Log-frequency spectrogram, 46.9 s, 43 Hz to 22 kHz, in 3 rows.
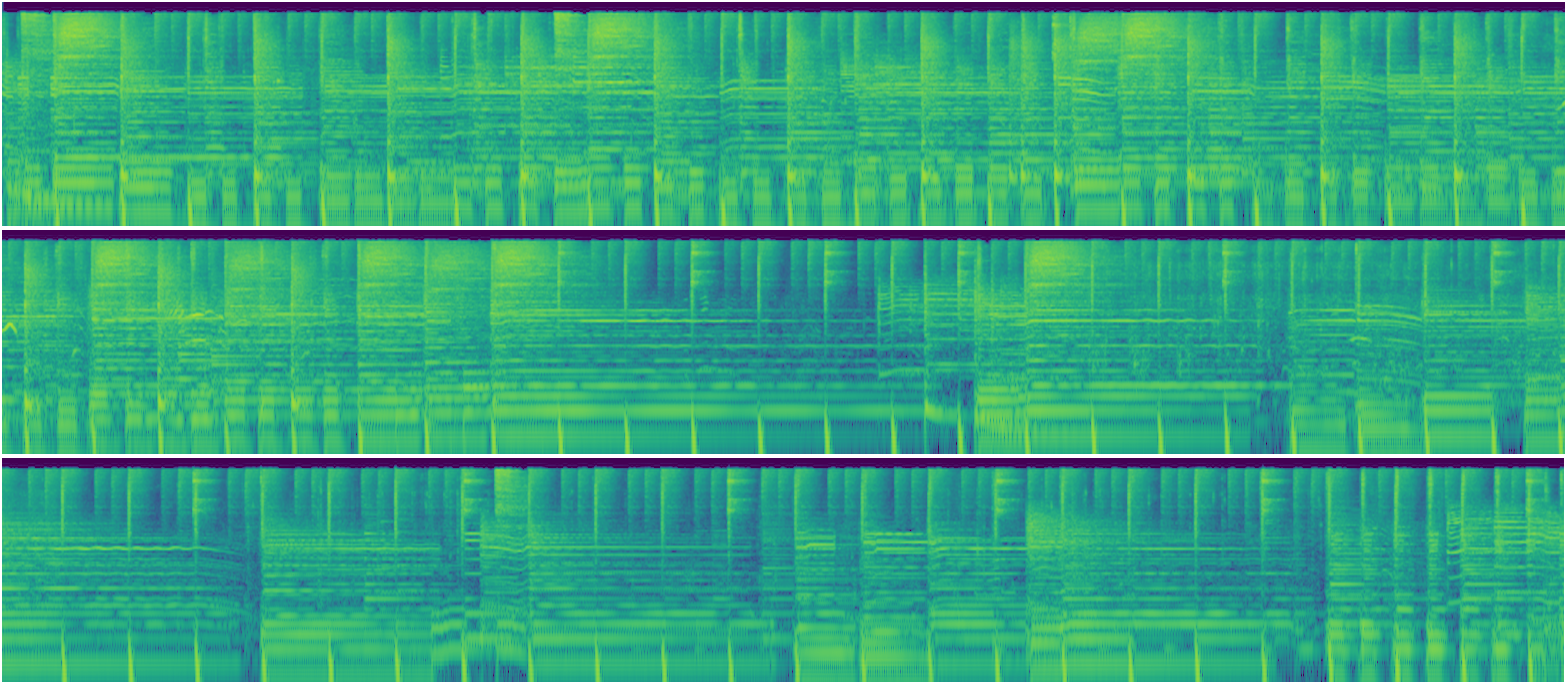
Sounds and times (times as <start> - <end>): Music: 0.0 - 46.8.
